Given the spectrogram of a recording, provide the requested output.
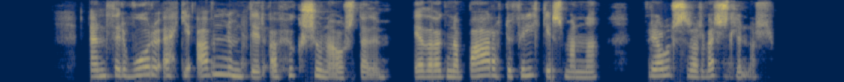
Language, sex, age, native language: Icelandic, female, 20-29, Icelandic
